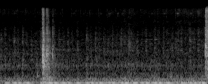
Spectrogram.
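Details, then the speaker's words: 1980 Fiat X1/9 idling at about 900 rpm with what the owner thinks is a stage 2 cam: a lumpy, choppy idle with sharp metallic rattles as the engine vibration shakes the muffler clamps. "okay so we got the little Fiat running here idling about 900 RPM it's got a bit of a cam I forgot I think it has a stage 2 cam so it idle a little choppy kind of like a V8 muscle car except it's"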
